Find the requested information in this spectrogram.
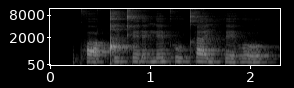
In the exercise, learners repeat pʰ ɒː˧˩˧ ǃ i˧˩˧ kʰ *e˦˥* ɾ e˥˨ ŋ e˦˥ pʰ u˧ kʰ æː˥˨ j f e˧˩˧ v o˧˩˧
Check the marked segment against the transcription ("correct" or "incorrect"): incorrect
